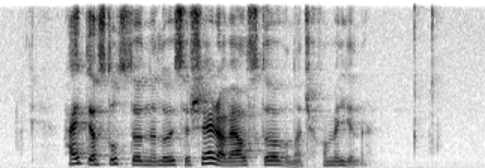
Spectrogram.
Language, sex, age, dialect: Faroese, female, 36-60, Suðurstreymoy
